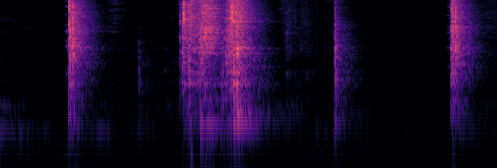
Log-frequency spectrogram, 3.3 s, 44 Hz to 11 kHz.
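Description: A Marksman IX AR9 airsoft gas blowback rifle's trigger clicks and mechanism cycles in four crisp, separate snaps, close and loud, with a longer double clack among them and silence between.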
